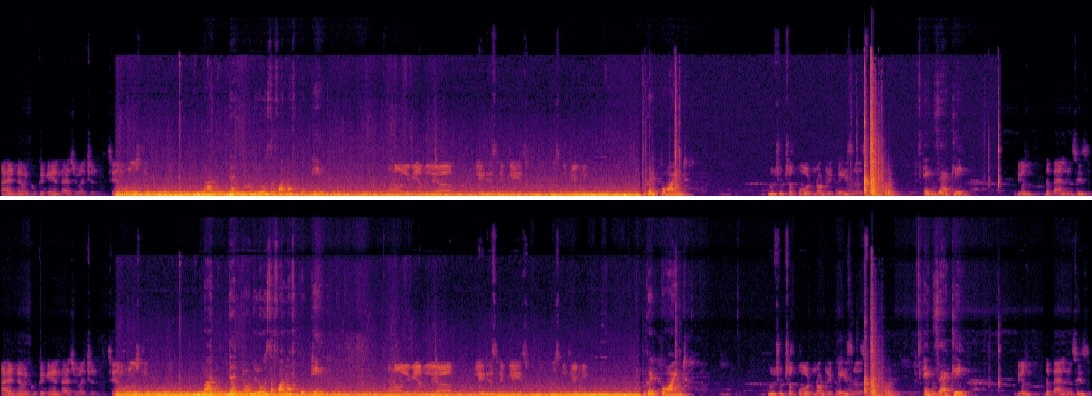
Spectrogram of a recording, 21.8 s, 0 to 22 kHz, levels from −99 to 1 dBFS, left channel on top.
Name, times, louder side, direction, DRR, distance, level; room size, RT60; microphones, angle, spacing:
voice 1, 0.0-3.0 7.7-10.7 11.0-11.8 15.3-17.4 20.3-21.8, right 1 dB, 20° right, 0.7 m, -40 dB
sound 1, 2.3-12.8, left 1 dB, 10° left, 0.4 m, -24 dB
voice 2, 4.0-7.4 10.9-11.5 12.8-13.8 18.4-19.4, right 1 dB, 80° right, 0.9 m, -28 dB
sound 2, 12.7-13.7 16.5-16.6 16.9-18.0 18.7-18.8 19.8-20.0, left 6 dB, 70° left, 0.4 m, -31 dB
5.0 x 2.0 x 2.4 m
head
